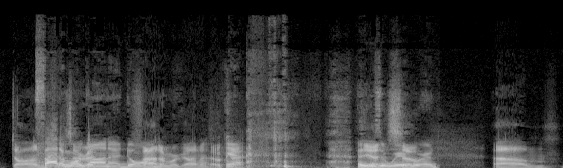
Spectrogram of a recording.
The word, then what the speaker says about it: Fata Morgana: Forgive me if I pronounce Feda Morgana. Dawn. Fatana. Dawn. Fatamorgana.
